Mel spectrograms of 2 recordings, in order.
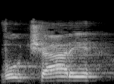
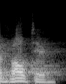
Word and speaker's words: Voltaire: Pronúncia é verdadeira Voltaire, nada de Voltaire. Voltaire é para tolos analfabetos. Qual é a dificuldade de dizer Voltaire? Voltaire, V-O-L-T-A-I-R-I. Nada além disso.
